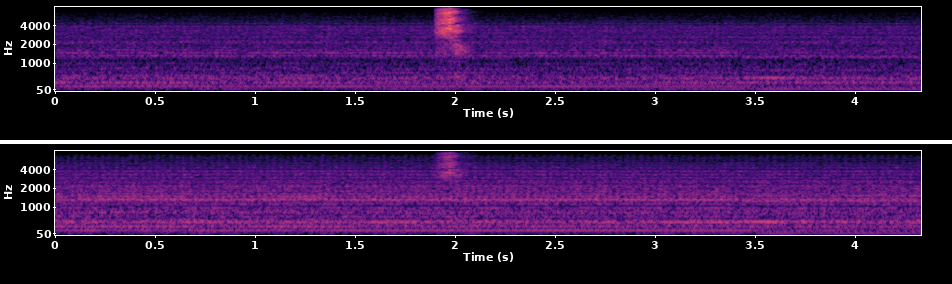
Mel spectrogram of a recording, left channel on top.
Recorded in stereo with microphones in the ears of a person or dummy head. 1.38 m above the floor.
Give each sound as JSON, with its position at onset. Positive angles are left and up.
{"t": 0.0, "sound": "an engine running", "side_deg": -45, "distance_m": 2.5}
{"t": 1.9, "sound": "a sneeze", "side_deg": 45, "distance_m": 0.6}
